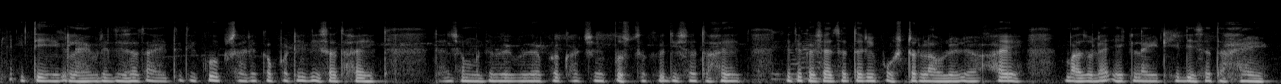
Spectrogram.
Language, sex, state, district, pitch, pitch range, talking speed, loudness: Marathi, male, Maharashtra, Dhule, 155 Hz, 150-165 Hz, 135 wpm, -29 LUFS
